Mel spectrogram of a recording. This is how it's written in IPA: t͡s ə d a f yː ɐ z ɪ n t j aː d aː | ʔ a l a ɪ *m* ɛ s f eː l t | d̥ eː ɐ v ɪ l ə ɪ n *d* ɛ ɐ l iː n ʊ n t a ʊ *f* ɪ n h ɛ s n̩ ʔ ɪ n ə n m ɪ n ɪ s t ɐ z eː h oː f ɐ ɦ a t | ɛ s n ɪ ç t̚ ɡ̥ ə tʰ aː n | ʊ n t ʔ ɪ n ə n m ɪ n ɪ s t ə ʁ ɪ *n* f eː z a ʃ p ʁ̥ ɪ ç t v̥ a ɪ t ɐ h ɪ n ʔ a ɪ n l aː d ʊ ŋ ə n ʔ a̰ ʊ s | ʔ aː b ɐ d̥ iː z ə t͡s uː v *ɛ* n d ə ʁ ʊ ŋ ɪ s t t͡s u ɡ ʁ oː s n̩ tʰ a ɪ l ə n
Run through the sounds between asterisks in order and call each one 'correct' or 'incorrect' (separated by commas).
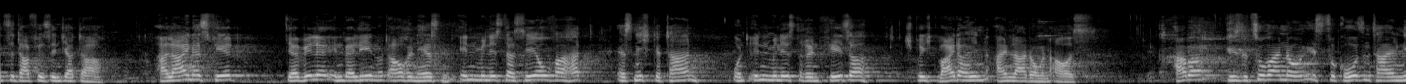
incorrect, incorrect, incorrect, correct, incorrect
